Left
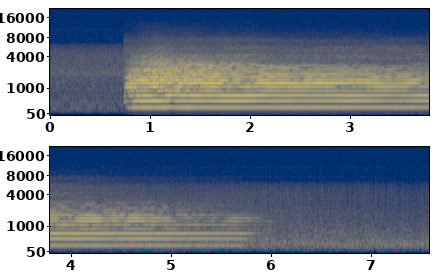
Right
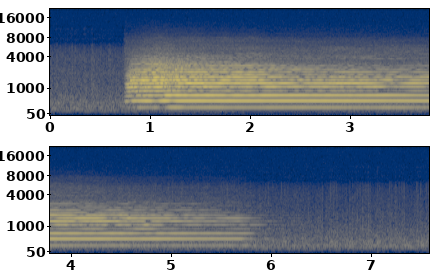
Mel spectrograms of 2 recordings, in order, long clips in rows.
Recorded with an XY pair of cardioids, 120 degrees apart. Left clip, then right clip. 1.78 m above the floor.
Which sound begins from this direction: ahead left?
A trumpet, at 0.7 s.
